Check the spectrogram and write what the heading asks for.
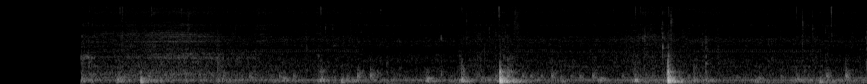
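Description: Faint workshop background with a steady low hum and scattered light clicks and knocks, two sharper knocks about five and nearly seven seconds in; the sound cuts in after a moment of silence.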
